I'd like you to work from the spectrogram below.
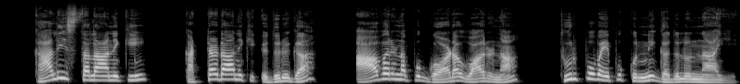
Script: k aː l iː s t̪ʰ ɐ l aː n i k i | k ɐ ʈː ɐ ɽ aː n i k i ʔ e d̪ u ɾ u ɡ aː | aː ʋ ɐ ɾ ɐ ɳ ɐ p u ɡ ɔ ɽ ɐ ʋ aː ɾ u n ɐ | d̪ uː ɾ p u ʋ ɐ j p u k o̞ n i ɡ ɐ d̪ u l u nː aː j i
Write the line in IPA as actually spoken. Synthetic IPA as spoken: k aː l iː s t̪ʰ ɐ l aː n i k i | k ɐ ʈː ɐ ɽ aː n i k i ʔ e d̪ u ɾ u ɡ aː | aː ʋ ɐ ɾ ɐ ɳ ɐ p u ɡ ɔː ɽ ɐ ʋ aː ɾ u n ɐ | t̪ uː ɾ p u ʋ ɐ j p u k o̞ nː i ɡ ɐ d̪ u l u nː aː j i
